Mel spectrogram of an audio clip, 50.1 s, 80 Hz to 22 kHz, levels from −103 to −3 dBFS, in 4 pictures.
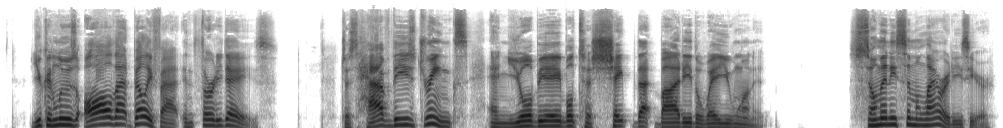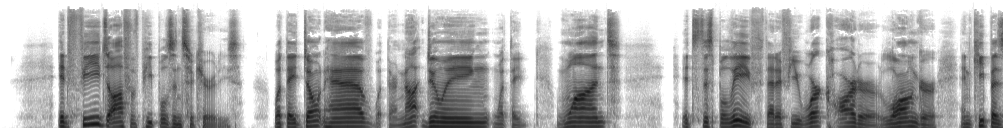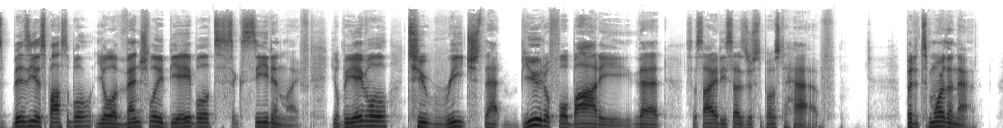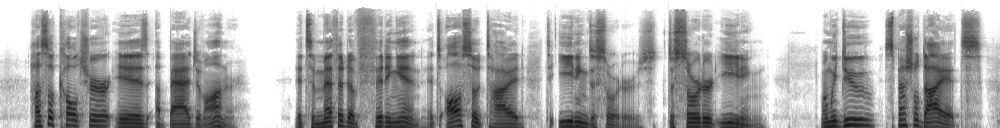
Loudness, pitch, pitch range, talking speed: -19 LUFS, 130 Hz, 110-150 Hz, 140 wpm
